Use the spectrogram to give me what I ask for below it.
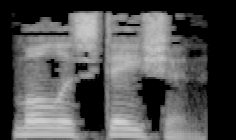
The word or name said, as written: molestation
